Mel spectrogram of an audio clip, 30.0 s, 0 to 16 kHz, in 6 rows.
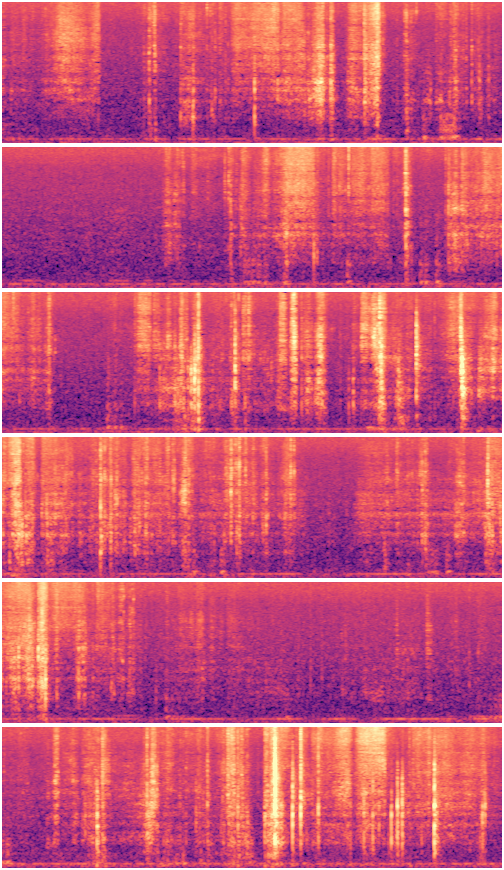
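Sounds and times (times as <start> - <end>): paper pages rustling: 0.5 - 4.9, 6.6 - 10.5, 11.3 - 18.0, 18.6 - 22.0, 25.5 - 30.0.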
